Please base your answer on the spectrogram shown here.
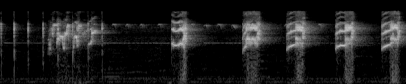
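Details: Lovebird sound meant to provoke lovebirds into singing: soft ticking chips and a rapid scratchy flurry, then five loud, harsh, high chirps spaced about half a second apart.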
